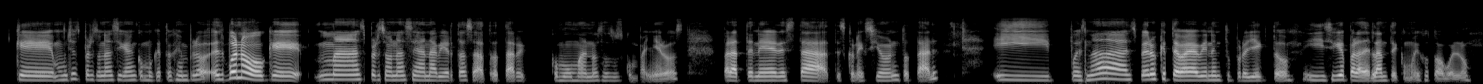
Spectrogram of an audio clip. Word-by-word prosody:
que 195 -3 +3
muchas 210 +5 -7
personas, 205 -1 -5
sigan 205 -1 -4
como 200 0 -9
que 190 - -8
tu 195 - -10
ejemplo. 210 +1 -4
Es 225 - 0
bueno 275 -8 +8
que 195 -3 +5
más 225 +1 +2
personas 205 -1 -3
sean 195 -2 -2
abiertas, 185 +2 -3
a - - -1
tratar - - -5 0.2
como 180 0 -8
humanos 180 0 -5
a 175 - -11
sus 175 +1 -15
compañeros, 460 +3 -7 0.4
para 180 - +4
tener 185 0 0
esta 185 -1 +2
desconexión 210 - -5
total, 270 - -2 0.5
y 200 - -2
pues 200 0 -5
nada, 245 +1 +4
espero 225 +1 +2
que 255 - -2
te 205 - +5
vaya 195 0 +7
bien 195 +1 -1
en 200 - -5
tu 200 - -18
proyecto, 180 +1 -4
y 195 -1 -8
sigue 210 +2 +1
para 195 -2 +2
adelante, 185 +1 +1
como - - -13
dijo - - -11
tu - - -8
abuelo. - - -7
200 Hz, 185 wpm, -23 LUFS, 190-220 Hz, 0.5 s, bueno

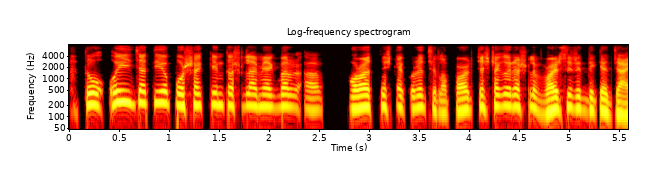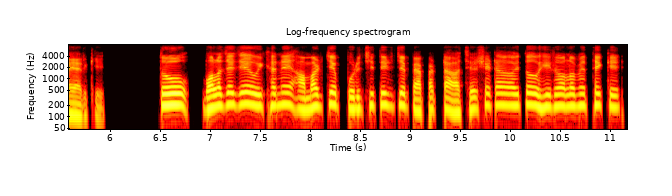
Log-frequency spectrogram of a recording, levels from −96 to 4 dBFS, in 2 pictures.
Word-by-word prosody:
তো 210 - +2 0.2
ওই 240 +2 +6 0.2
জাতীয় 235 0 +2
পোশাক 205 +1 +1
কিন্তু 210 -1 -3
আসলে 195 +1 -6
আমি 190 0 -1
একবার 190 +1 -1 0.2
আ - - -3 0.4
পড়ার 175 +2 +4
চেষ্টা 185 0 -3
করেছিলাম। 165 -6 -4
পড়ার 150 +1 +1
চেষ্টা 185 +1 -1
করে 195 -1 0
আসলে 175 +1 -4
ভার্সিটির 165 +2 +2
দিকে 150 0 0
যাই 115 -1 +3
আরকি। 105 -3 -12 0.6
তো 200 - +6 0.4
বলা 180 +4 +6
যায় 215 0 +2
যে, - - +4
ঐখানে 200 +3 -1 0.2
আমার 180 +5 +2
যে 220 - +4
পরিচিতির 185 +6 -1
যে - - +5
ব্যাপারটা 155 +2 -2
আছে, 130 +4 -5
সেটা 205 0 -2
হয়তো 200 +1 0
হিরো 190 +1 0
আলমের 195 0 -1
থেকে, 200 -2 -1
185 Hz, 195 wpm, -22 LUFS, 160-200 Hz, 0.6 s, ওই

